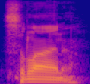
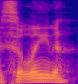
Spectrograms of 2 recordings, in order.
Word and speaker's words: Salina: Kansas Kansas we're going to Sunline a Kansas Salina that's how you say it right Salina Salina I've been corrected a few times yeah people you say Selena Selena so it looks well in some places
